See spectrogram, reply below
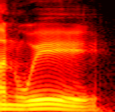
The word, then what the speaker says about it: ennui: Uni.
